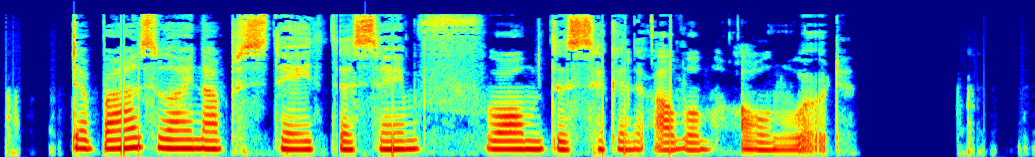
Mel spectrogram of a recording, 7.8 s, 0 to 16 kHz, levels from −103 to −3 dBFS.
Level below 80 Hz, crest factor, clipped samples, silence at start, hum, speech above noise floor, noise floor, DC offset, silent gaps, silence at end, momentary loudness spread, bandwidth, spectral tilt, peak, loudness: -50 dBFS; 16 dB; under 0.1%; 0.05 s; none; over 76 dB; under -90 dBFS; under 0.1%; 0.26-0.36 s, 0.48-0.53 s, 6.45-7.16 s; 0.5 s; 9 LU; 11.5 kHz; -4.5 dB/octave; 0 dBFS; -14 LUFS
